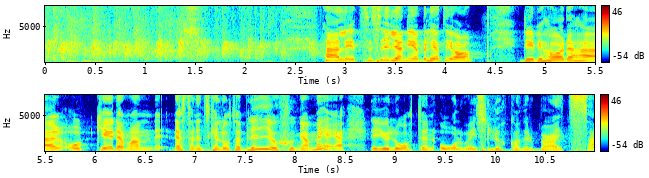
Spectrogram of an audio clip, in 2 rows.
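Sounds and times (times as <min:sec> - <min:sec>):
crowd applauding warmly: 0:00.0 - 0:03.0
speech: 0:02.8 - 0:10.9.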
